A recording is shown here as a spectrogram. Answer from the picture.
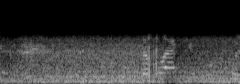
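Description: Car driving slowly, heard from inside the cabin: steady engine and road noise, with voices and a short laugh over it.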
